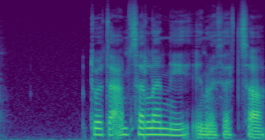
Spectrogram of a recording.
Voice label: "amserlenni", Welsh

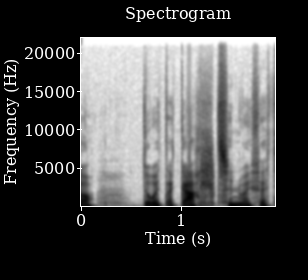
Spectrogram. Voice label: "gallt", Welsh

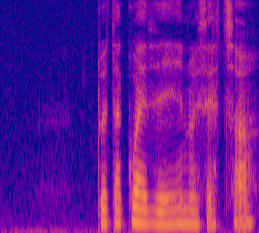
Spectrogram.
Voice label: "gweddu", Welsh

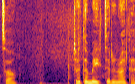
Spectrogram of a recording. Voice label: "meidr", Welsh

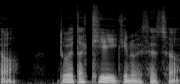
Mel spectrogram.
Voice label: "cig", welsh

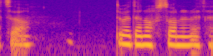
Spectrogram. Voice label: "noson", Welsh

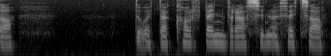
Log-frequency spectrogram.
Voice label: "corbenfras", Welsh

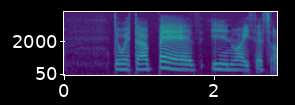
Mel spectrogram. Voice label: "bedd", Welsh

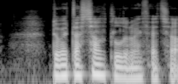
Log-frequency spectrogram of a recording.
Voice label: "sawdl", Welsh

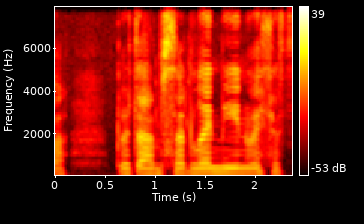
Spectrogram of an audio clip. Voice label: "amserlenni", Welsh

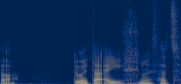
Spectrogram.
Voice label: "eich", Welsh

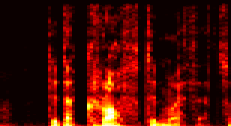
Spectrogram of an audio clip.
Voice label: "crofft", welsh

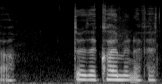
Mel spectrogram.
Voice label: "clem", Welsh

